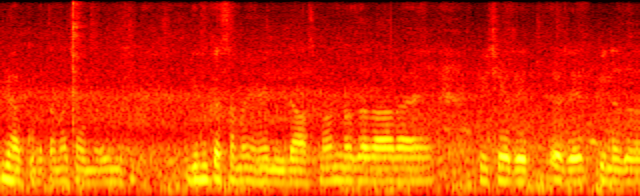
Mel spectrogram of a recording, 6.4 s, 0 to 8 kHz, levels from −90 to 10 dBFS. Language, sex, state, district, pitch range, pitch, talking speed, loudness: Hindi, male, Punjab, Kapurthala, 145-155 Hz, 150 Hz, 180 wpm, -17 LUFS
